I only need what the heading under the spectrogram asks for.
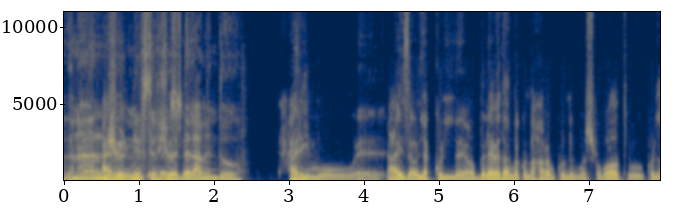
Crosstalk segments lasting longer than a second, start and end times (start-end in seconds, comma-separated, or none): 0.5-1.8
